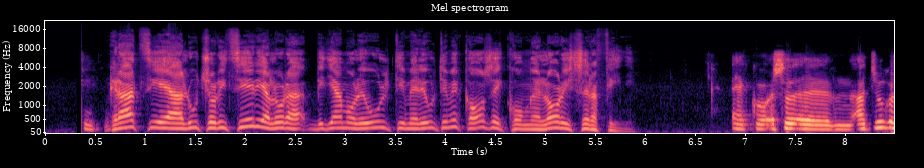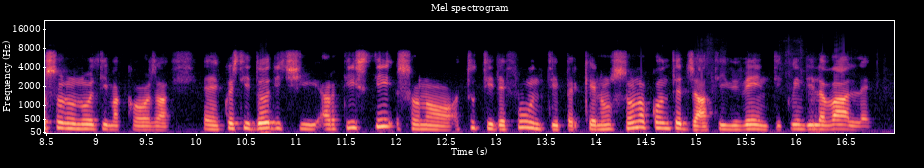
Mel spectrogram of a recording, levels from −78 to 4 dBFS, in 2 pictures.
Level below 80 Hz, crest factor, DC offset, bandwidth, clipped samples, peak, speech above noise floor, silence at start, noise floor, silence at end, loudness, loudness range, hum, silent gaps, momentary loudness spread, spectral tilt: -46 dBFS; 14 dB; under 0.1%; 16.5 kHz; under 0.1%; 0 dBFS; 40 dB; 0.4 s; -54 dBFS; 0.25 s; -15 LUFS; 5 LU; none; none; 8 LU; -5 dB/octave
